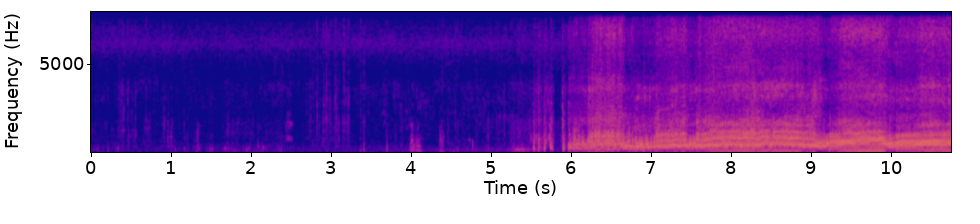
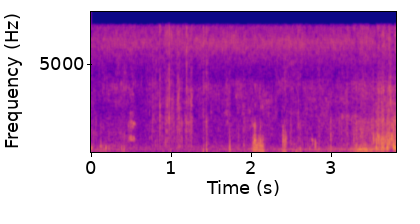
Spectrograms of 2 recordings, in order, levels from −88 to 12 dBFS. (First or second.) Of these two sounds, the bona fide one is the first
